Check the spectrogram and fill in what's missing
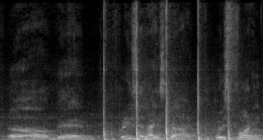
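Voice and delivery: normal talking voice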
